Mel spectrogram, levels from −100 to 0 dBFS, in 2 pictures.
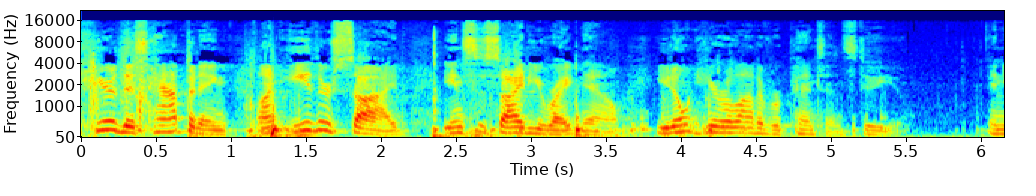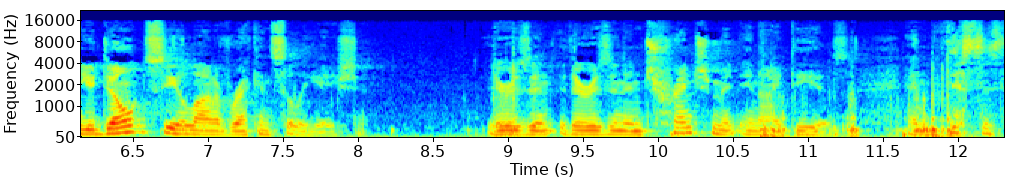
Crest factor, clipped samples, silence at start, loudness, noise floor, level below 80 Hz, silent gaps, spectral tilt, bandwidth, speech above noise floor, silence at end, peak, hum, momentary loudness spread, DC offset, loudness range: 20 dB; under 0.1%; 0 s; -21 LUFS; -45 dBFS; -38 dBFS; none; -5.5 dB/octave; 15.5 kHz; 24 dB; 0 s; 0 dBFS; none; 14 LU; under 0.1%; 9 LU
